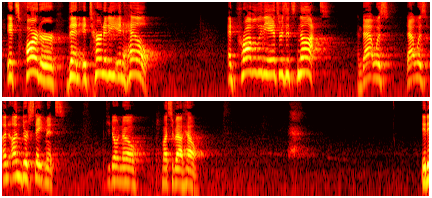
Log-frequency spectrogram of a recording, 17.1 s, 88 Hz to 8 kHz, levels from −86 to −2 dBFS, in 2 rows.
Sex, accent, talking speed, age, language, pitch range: male, American, 100 wpm, 30-49, English, 180-235 Hz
